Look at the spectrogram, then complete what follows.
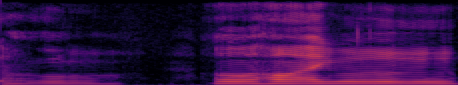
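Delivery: timid, hesitant, shy, soft high little voice. Retelling how the dog greets another dog: voicing the dog, a little bit shy. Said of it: "a little bit shy".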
